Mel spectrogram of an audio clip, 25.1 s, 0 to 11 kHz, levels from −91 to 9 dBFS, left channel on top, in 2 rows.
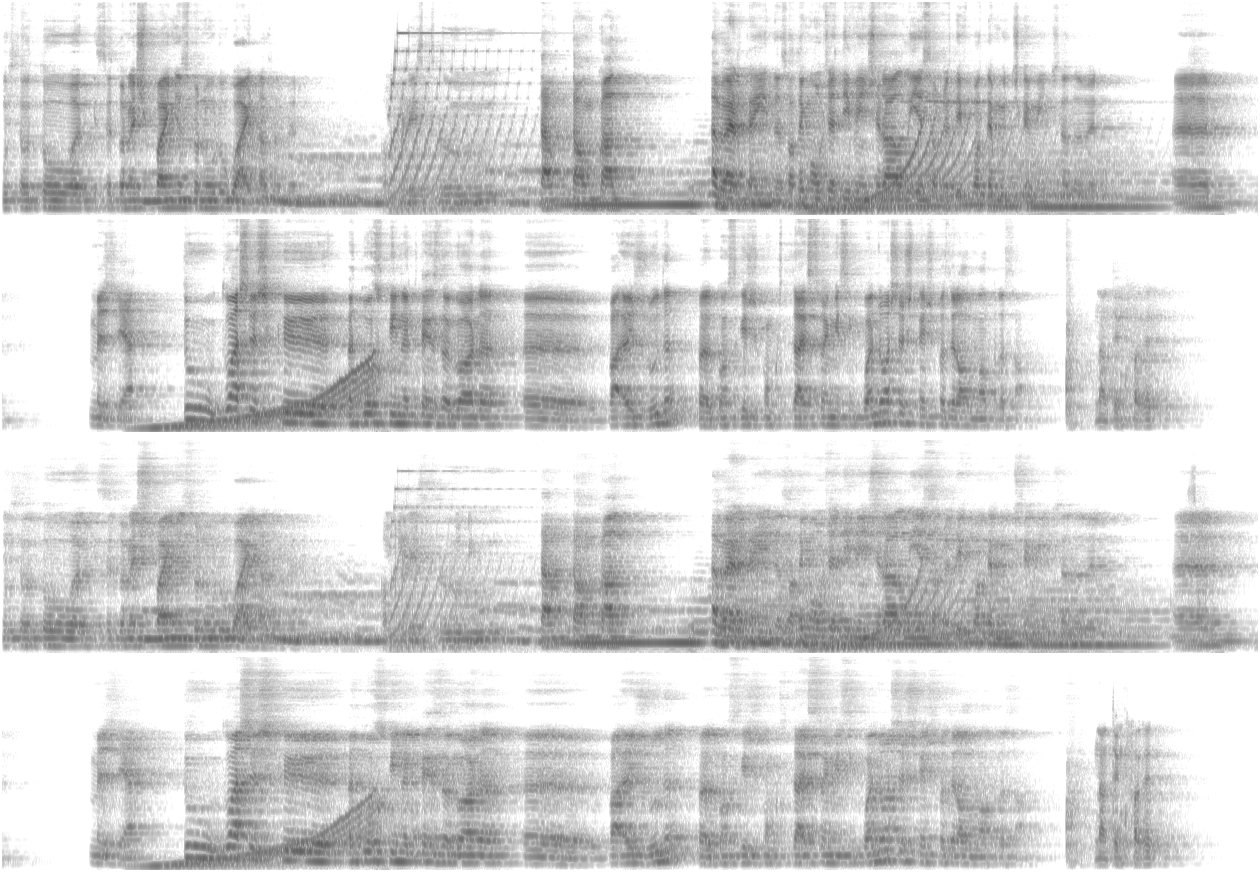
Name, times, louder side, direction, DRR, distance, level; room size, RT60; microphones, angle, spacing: voice 1, 0.0-2.9 4.0-5.0 5.4-6.2 7.1-11.0 11.7-12.3 13.4-13.9 14.4-17.5 17.8-22.8 23.2-23.3, left 3 dB, 90° left, 7 dB, 1.6 m, -36 dB
sound 1, 1.4-12.1, equal, 20° right, 2.0 m, -40 dB
voice 2, 3.8-4.2 4.5-4.7 11.9-12.0 16.6-16.7 23.5-24.1, right 3 dB, 60° right, 7 dB, 1.3 m, -47 dB
sound 2, 3.9-5.2 7.9-10.6 13.8-16.3, left 4 dB, 45° left, 0.7 m, -42 dB
13.5 x 7.3 x 8.3 m, 1.0 s
head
